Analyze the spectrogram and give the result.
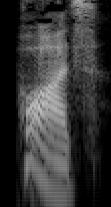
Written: Pause

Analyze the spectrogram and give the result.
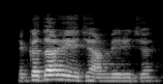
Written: heyecan

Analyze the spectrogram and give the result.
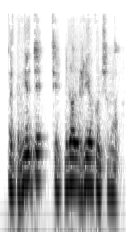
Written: poniente

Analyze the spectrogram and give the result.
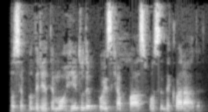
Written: declarada

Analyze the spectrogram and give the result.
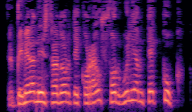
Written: correus

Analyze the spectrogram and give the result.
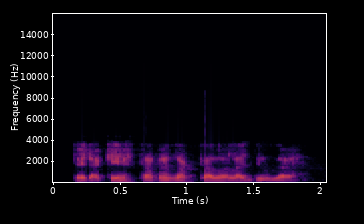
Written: redactada

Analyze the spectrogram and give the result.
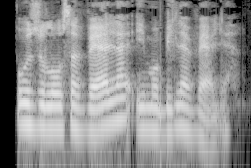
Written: louça

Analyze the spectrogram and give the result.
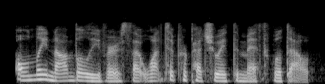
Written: believers

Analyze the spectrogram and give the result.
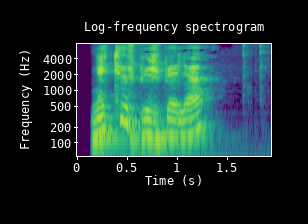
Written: bela

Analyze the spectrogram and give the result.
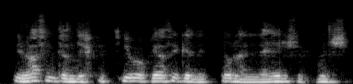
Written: descriptivo

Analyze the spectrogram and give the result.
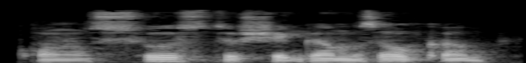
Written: campo

